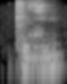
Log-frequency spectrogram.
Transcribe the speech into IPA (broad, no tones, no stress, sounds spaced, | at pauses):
ʈ͡ʂ i z ʑ i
